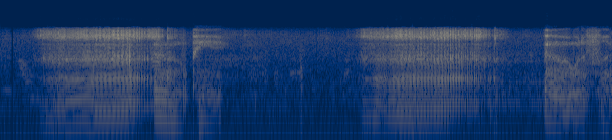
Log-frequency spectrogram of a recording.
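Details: Loud, rough, rattling snores on each in-breath, two cycles about five seconds apart, with quiet breathing between; ordinary snoring.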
